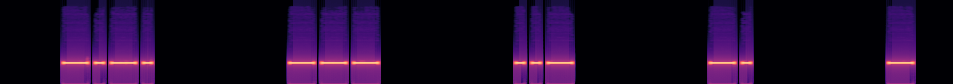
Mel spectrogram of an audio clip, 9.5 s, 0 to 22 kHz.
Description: Morse code, heard as a keyed tone, about 15 wpm, spaced as for 5 wpm, 1000 Hz. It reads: COUNT
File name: qotdfiles / 5wpm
